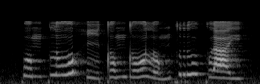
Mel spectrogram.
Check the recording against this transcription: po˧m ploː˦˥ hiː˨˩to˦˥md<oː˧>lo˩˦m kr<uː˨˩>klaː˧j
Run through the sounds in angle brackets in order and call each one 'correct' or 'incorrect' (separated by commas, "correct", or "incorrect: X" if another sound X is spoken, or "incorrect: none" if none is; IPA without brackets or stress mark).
incorrect: oː˦˥, incorrect: uː˥˩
